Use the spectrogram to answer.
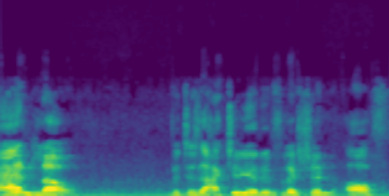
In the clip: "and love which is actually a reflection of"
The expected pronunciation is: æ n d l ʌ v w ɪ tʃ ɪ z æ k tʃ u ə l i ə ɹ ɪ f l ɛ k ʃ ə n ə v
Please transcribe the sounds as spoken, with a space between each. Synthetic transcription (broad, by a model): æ n d l ʌ v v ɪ tʃ ɪ z æ k tʃ u ə l i ə ɹ ɪ f l ɛ k ʃ ə n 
